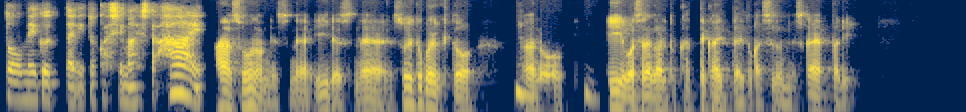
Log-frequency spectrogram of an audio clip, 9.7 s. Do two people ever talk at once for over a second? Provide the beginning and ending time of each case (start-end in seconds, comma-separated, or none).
none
